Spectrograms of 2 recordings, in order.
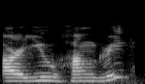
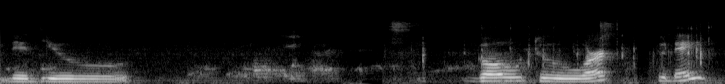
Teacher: So the intonation, the intonation or the tone rises at the last word. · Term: rising tone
